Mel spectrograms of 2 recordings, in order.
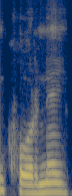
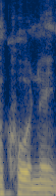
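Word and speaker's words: Cornet: که تلفظش کردن فکر کنم من الان گزارشگر فارسی نگاه نکردم که کورنت تلفظ میکردن یا نه ولی من گزارش انگلیسی داشتم میدم کورنی تلفظ میکردن حالا منم کورنی میگم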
